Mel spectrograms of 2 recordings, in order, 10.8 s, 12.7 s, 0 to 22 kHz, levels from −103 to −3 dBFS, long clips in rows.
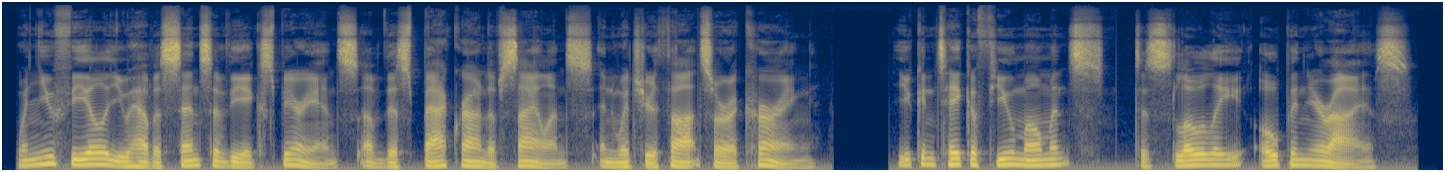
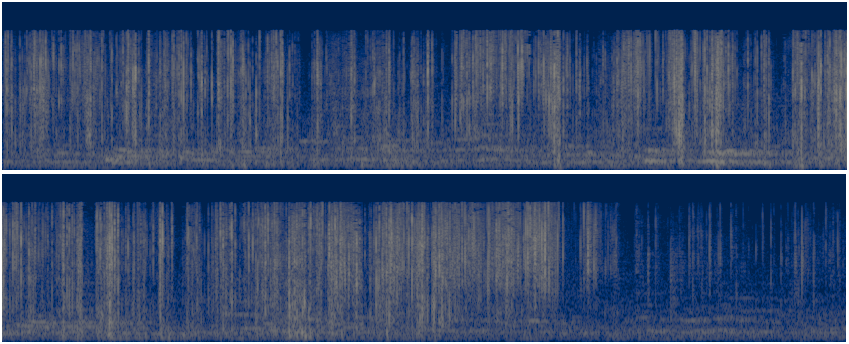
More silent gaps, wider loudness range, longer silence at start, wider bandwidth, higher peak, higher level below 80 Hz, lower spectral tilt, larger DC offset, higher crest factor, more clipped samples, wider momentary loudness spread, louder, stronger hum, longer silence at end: neither; about the same, 3 LU vs 3 LU; about the same, 0.1 s vs 0 s; first, 18 kHz vs 12 kHz; first, -4 dBFS vs -20 dBFS; first, -40 dBFS vs under -90 dBFS; first, -4.5 dB/octave vs 0 dB/octave; neither; second, 16 dB vs 32 dB; neither; second, 6 LU vs 19 LU; first, -20 LUFS vs -49 LUFS; neither; first, 0.3 s vs 0 s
